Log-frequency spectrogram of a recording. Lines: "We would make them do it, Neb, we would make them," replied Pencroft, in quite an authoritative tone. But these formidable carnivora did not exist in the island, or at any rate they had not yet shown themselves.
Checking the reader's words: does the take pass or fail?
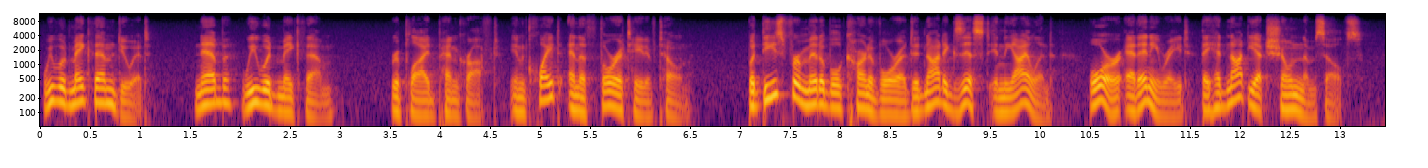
pass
